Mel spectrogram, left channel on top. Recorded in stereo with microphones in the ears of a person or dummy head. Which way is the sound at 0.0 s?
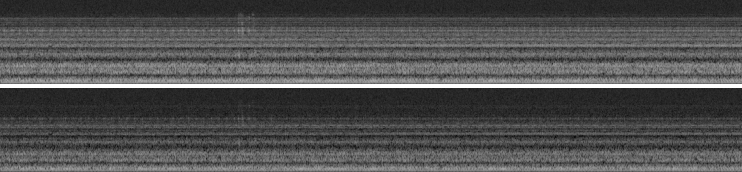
30° left (ahead or behind).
